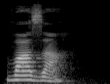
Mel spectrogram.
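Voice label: "ваза", Komi-Zyrian, female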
